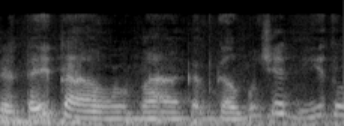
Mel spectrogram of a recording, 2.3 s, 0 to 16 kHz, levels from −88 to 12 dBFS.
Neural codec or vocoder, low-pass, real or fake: codec, 24 kHz, 3 kbps, HILCodec; 10.8 kHz; fake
